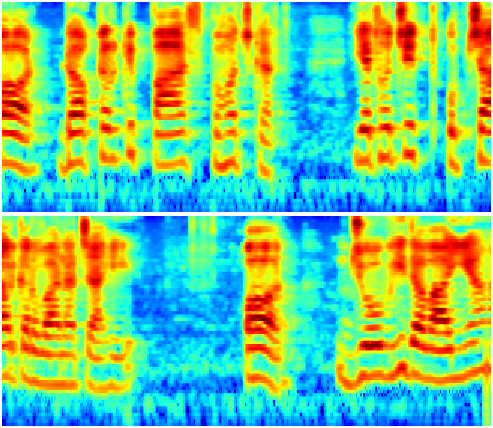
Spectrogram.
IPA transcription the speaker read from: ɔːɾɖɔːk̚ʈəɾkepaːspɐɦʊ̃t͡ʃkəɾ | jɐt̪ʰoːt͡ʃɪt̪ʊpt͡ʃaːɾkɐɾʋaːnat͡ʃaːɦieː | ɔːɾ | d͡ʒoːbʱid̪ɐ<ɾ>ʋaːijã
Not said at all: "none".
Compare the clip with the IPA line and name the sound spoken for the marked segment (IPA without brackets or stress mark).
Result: none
